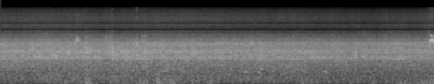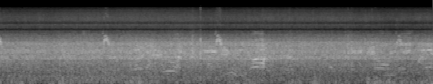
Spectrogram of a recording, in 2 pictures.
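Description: Waves wash and break steadily over rocks close by.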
